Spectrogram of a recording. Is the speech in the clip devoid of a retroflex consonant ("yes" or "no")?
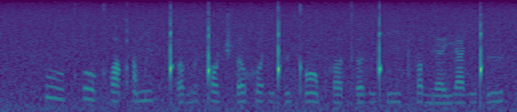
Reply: yes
